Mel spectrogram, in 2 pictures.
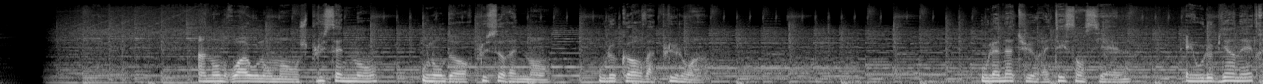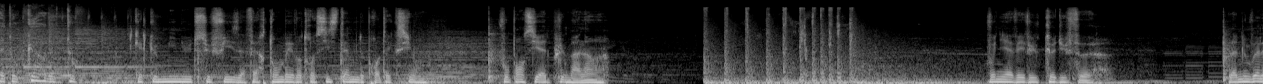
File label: French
